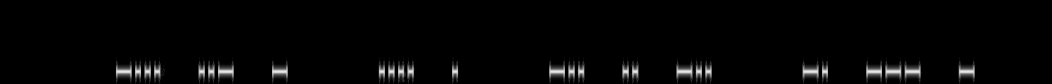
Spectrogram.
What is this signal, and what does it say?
Morse code, heard as a keyed tone, about 25 wpm, spaced as for 15 wpm, 600 Hz. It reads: BUT HE DID NOT
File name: WD305 15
